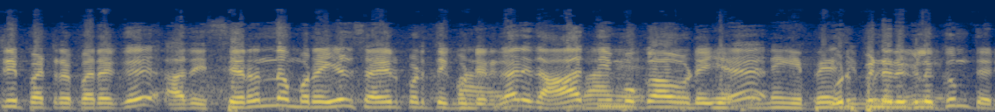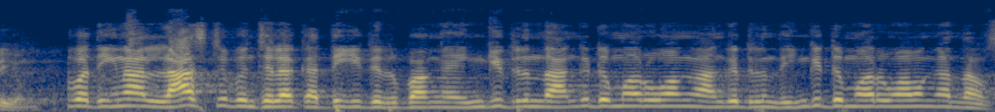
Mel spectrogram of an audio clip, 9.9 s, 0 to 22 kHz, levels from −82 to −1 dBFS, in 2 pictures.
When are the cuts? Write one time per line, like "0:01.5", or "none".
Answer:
0:05.3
